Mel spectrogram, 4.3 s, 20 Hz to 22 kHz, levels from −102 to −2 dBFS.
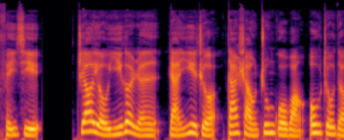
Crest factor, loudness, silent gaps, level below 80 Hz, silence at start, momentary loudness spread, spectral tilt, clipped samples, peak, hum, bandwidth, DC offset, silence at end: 14 dB; -17 LUFS; 0.53-0.88 s; -44 dBFS; 0 s; 5 LU; -5.5 dB/octave; under 0.1%; -2 dBFS; none; 16.5 kHz; under 0.1%; 0 s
